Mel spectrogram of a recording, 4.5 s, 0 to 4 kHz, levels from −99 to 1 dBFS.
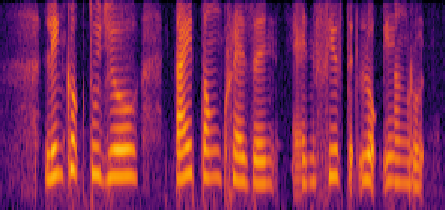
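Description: From 2.96 to 3.45 s, repeated packet loss (robotic sound) leaves four gaps, the longest 56 ms, patched by repeating the last sound. The result is choppy, with smeared, repetitive harmonic bands on a spectrogram.

From 3.81 to 3.98 s, short concealed packet loss fills about 10 ms with continued sound, adding a brief wobble and a short time-stretch.

Inside that, from 3.88 to 3.96 s, a burst of packet loss drops 60 ms. The last sound is held and faded, which shows as a decaying envelope in the waveform before the audio resumes further on.

A second short concealed packet loss at 4.11 to 4.15 s bridges 16 ms with a brief smear. Throughout, the G.711 call path leaves nothing above 4 kHz.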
